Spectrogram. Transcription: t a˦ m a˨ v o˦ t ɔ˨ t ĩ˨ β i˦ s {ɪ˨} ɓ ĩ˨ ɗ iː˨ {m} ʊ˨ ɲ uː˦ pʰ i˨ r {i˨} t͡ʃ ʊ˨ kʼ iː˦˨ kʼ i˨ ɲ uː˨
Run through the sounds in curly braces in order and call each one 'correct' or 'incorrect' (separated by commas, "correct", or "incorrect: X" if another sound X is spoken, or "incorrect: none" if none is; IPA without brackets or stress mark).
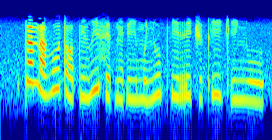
correct, correct, correct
